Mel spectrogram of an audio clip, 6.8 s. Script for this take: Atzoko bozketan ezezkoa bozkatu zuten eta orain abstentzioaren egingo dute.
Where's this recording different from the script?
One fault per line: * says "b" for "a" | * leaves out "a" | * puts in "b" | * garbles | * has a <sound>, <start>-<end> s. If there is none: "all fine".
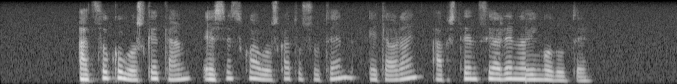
all fine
